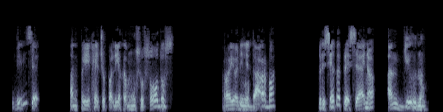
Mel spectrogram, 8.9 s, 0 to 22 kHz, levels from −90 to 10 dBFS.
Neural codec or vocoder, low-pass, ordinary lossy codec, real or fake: codec, 24 kHz, 1.5 kbps, HILCodec; 10.8 kHz; MP3, 32 kbps; fake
